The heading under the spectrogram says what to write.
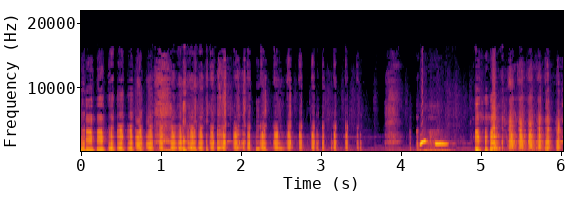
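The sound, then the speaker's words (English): A short slide-whistle glide swoops upward and holds a steady high note, surrounded by bursts of chuckling and laughter before and after it. “I'm kind of with traveling this like the slide whistle.”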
